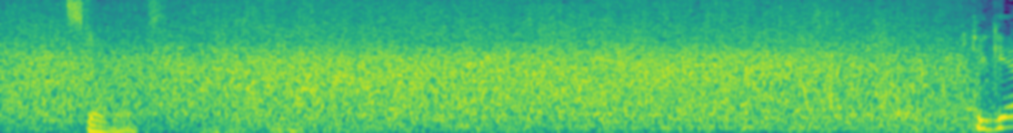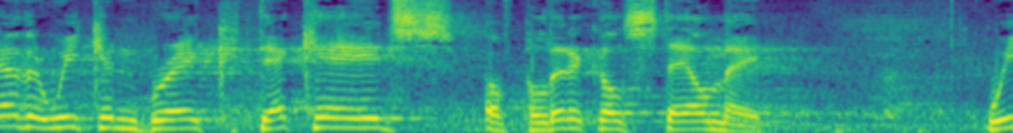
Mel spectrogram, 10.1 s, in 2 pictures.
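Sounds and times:
audience applause after a speech line: 0:00.0 - 0:05.0
speech: 0:00.4 - 0:01.2, 0:04.9 - 0:09.0, 0:10.0 - 0:10.1.

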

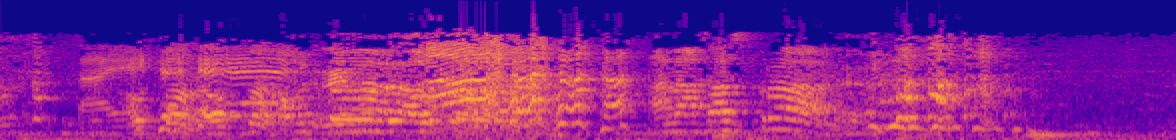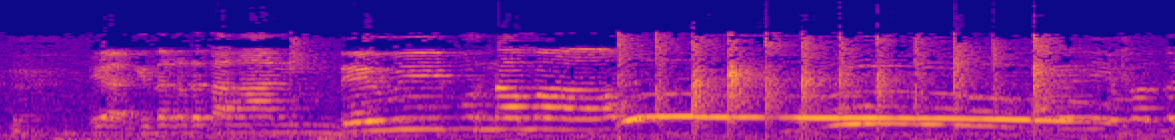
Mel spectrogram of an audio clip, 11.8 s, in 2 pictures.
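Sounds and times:
laughter: 0:00.0 - 0:03.2, 0:04.2 - 0:05.2
speech: 0:00.4 - 0:02.2, 0:03.1 - 0:05.2, 0:06.3 - 0:09.4
hand clapping: 0:08.9 - 0:11.4.

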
